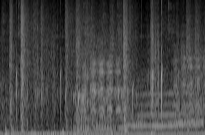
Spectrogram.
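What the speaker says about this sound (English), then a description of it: "so now over to the sheep farm, the noisy sheeps" Minecraft sheep on a farm bleat several times in a quiet, game-style chorus, with overlapping short baas over soft background ambience.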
